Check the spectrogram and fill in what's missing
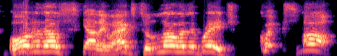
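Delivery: high, loud commanding admiral; barked order. Acted. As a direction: bark the order at the crew. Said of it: "ordered the Admiral".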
